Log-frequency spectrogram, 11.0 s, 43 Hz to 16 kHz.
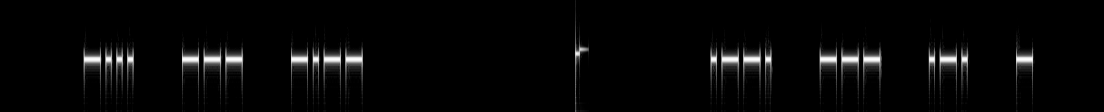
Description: Morse code, heard as a keyed tone, about 22 wpm, spaced as for 12 wpm, 700 Hz. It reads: BOY PORT
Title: 3x Character Spacing - Top 200 Words - 22wpm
